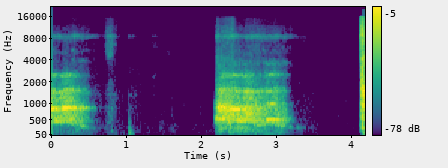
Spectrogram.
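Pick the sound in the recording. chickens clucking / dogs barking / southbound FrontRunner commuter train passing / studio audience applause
dogs barking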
